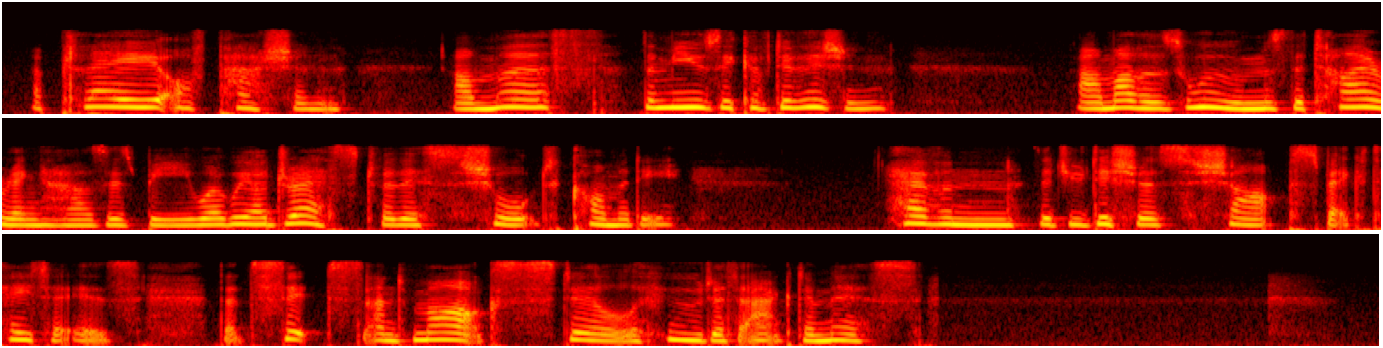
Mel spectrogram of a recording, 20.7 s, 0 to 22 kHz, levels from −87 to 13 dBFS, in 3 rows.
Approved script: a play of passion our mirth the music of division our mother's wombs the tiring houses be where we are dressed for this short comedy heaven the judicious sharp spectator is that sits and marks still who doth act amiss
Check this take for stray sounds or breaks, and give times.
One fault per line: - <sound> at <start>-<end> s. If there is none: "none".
none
